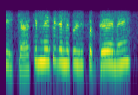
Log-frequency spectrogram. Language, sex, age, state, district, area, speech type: Punjabi, female, 30-45, Punjab, Gurdaspur, rural, conversation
